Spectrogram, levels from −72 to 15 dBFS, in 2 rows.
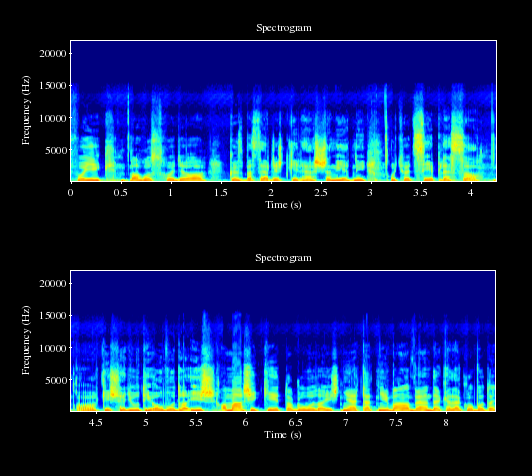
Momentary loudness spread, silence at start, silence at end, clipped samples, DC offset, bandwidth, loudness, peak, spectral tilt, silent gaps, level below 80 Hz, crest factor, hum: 5 LU; 0 s; 0 s; under 0.1%; under 0.1%; 13.5 kHz; -12 LUFS; 0 dBFS; -5.5 dB/octave; none; -26 dBFS; 10 dB; none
